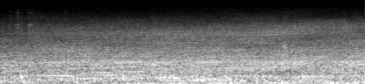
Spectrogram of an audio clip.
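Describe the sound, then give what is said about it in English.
Steady roar of street traffic at a corner, heard from behind a bus stop, with engine rumble from passing vehicles and a bus, continuous and fairly loud throughout with no talking. “Okay, so we're behind this bus stop here.”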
